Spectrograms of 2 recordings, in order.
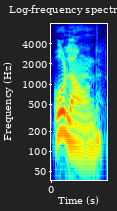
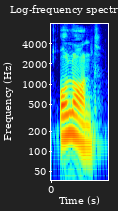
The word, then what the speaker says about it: Holland: bitte Hand Holland ne das H ist stumm Holland ah okay Holland ne Oland Oland ja ah okay Hand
